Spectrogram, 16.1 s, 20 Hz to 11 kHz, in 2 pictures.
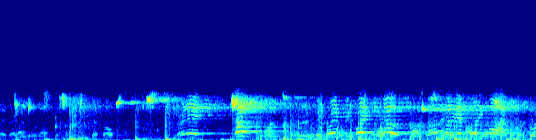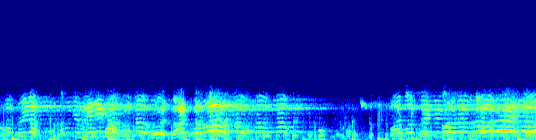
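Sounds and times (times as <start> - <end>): basketballs dribbling on hardwood: 0.7 - 16.0
voices: 2.7 - 16.0.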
